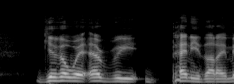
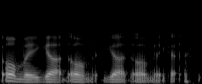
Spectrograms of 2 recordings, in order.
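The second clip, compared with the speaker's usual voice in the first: fading mock despair; 3 semitones lower, 6 dB quieter than usual.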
